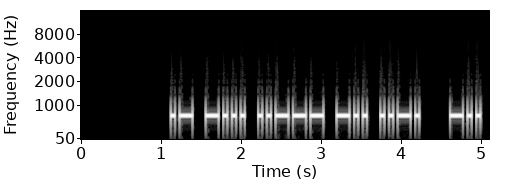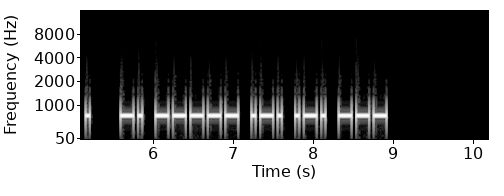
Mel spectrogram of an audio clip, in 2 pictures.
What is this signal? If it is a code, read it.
Morse code, heard as a keyed tone, about 22 wpm, 700 Hz. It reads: AB2DF DE N0RRO
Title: USA Callsign DE Callsign 22wpm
